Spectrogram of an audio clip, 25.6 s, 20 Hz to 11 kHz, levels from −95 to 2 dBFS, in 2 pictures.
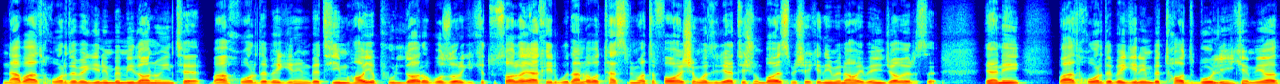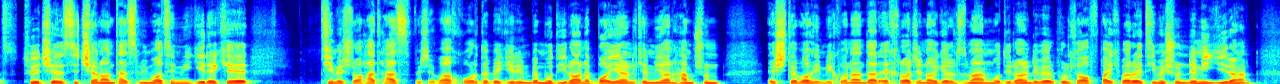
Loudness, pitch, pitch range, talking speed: -19 LUFS, 125 Hz, 115-140 Hz, 170 wpm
